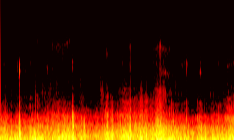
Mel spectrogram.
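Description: Both hands scratch and tap a small, flat purple silicone lattice mat with long nails. The result is a steady stream of soft, muffled low thumps and dull scraping. Brief brighter ticks sometimes cut through, and each sound dies away almost instantly.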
